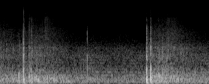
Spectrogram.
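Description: Fourth of July fireworks explode in two sharp, gunshot-like booms about a second apart, loud against a steady rumbling background.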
